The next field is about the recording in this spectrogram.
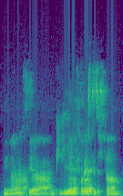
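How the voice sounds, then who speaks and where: A man's voice: mid-range voice, little pitch movement, brisk, warm tone. Man from France, amateur breeder, hesitant casual talker; echoey, muffled recording. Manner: hesitant, many restarts, explains step by step. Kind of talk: casual conversational interview. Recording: roomy, dull sound.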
